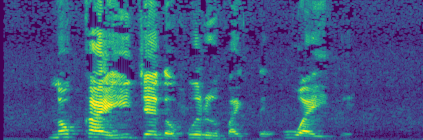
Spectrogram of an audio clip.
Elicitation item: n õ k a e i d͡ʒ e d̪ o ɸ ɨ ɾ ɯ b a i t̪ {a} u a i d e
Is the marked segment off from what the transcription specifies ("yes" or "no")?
yes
